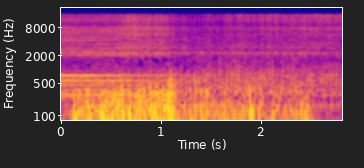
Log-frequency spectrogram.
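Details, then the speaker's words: Emerson Quiet Kool window air conditioner, old and vandalized, fired up. A thump at start-up, then a steady low hum that holds even with no knocking; the compressor starts and runs normally. "that compressor sound is just awesome"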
